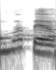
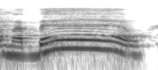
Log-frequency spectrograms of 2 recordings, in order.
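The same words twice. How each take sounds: First: Said in the usual way. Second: "Mabel" called slowly with a drawn-out final BEL; calling the word. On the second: Shown as a demonstration. Teacher shows pupils the last-syllable stress, calling "Mabel" with BEL stretched. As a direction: hold the BEL of "Mabel" long. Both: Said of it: "é o bel que se estende".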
